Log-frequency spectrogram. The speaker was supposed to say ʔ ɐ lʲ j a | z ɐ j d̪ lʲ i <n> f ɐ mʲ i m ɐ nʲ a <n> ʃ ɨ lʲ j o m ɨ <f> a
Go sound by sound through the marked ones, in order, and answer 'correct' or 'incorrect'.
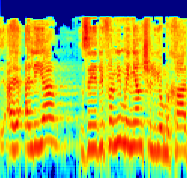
incorrect: none, correct, incorrect: x

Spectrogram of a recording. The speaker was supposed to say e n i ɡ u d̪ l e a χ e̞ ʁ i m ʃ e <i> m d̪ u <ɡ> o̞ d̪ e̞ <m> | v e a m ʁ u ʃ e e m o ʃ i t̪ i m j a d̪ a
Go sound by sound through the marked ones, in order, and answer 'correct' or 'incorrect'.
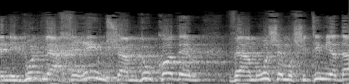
incorrect: a, incorrect: k, correct

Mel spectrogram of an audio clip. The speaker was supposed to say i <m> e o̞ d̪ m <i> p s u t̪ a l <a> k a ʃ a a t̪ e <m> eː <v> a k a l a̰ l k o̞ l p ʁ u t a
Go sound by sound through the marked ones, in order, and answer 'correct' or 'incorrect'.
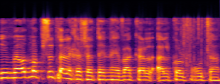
correct, incorrect: a, incorrect: e, incorrect: n, correct

